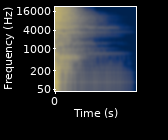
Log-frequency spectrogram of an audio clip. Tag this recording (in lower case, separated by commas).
music, cymbal, musical instrument, hi-hat, percussion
